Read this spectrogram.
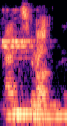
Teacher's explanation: Answering, the stress is on and.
